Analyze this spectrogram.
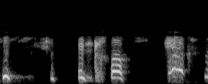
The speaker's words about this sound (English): Hello, are you blowing your nose? Yeah, I am. Oh my God.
